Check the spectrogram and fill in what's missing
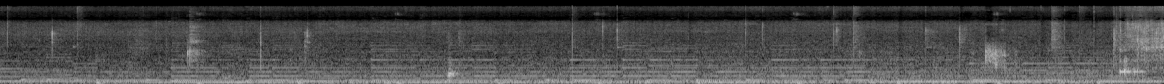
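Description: Mustard seeds and cumin sizzle in hot ghee over a full flame, a steady crackling fry with scattered pops and small spatters, close and continuous, with occasional faint clinks of a pan.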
